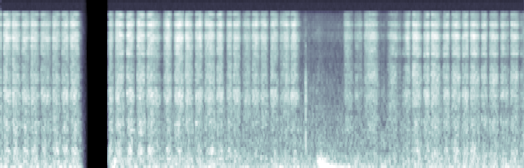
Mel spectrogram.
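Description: A yellow pencil draws and shades on the page of a small paper notepad held in one palm, making rapid, rhythmic bright scratching strokes. The strokes stop briefly near the one-second mark, then resume, with a soft low bump around four seconds before the steady shading continues.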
